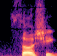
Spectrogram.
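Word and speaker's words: Xochitl: sorry Sochi Gomez who plays uh America Chavez no America yeah America yeah yeah her name is spelled X-O but it makes the sh noise so she's X oh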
